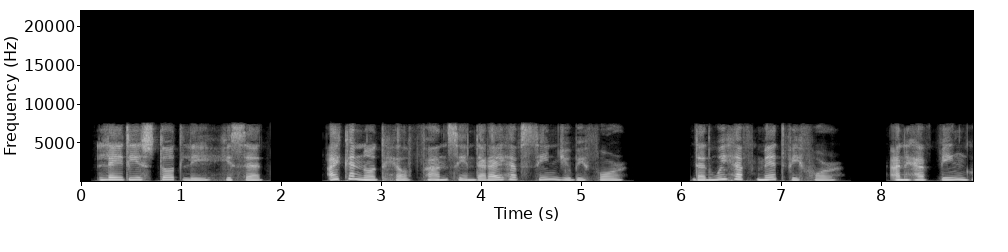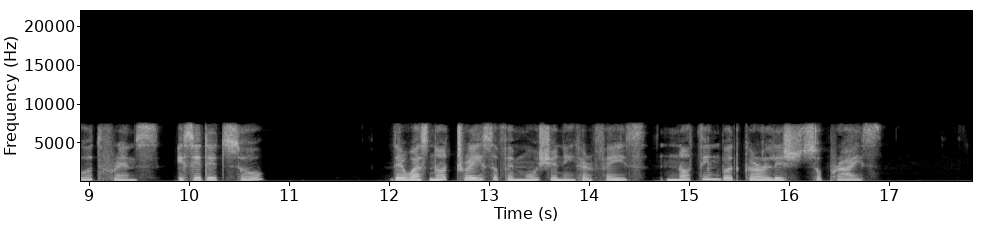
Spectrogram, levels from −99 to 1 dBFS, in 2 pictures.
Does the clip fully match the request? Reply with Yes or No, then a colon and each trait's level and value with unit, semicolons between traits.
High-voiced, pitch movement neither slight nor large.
Yes: high, 235 Hz; average, 3.4 semitones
